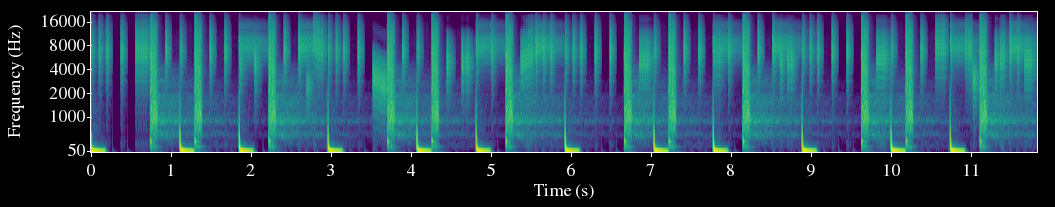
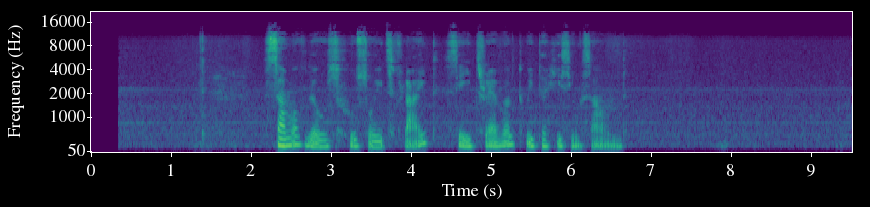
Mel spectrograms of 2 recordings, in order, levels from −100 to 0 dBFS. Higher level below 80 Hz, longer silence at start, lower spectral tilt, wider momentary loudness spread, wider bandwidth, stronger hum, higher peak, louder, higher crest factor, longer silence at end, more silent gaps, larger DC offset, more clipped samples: first, -20 dBFS vs -74 dBFS; second, 0 s vs 1.35 s; about the same, -3.5 dB/octave vs -4 dB/octave; second, 9 LU vs 23 LU; first, over 20 kHz vs 14 kHz; neither; first, -2 dBFS vs -14 dBFS; first, -20 LUFS vs -34 LUFS; second, 16 dB vs 22 dB; second, 0 s vs 2.85 s; first, 0.33-0.37 s vs none; neither; neither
